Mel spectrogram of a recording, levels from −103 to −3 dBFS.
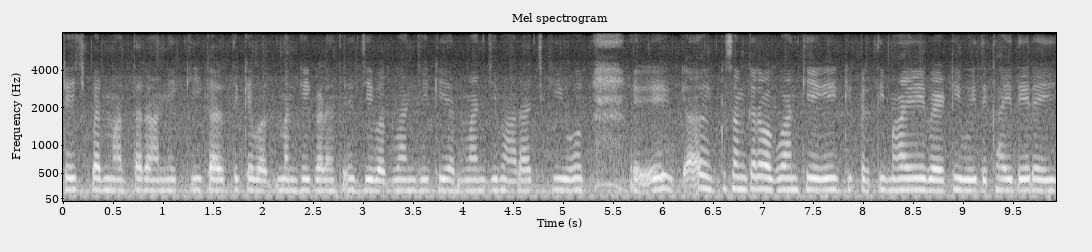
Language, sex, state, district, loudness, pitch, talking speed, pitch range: Hindi, female, Uttar Pradesh, Etah, -15 LUFS, 200 Hz, 165 wpm, 195-205 Hz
